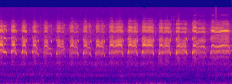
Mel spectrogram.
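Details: Osprey at its nest on Captiva, recorded by a live nest camera in February, giving a long rapid series of high whistled chirps, about three each second and steadily repeated, over constant low wind rumble.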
